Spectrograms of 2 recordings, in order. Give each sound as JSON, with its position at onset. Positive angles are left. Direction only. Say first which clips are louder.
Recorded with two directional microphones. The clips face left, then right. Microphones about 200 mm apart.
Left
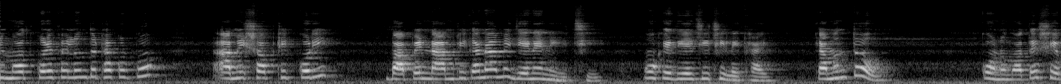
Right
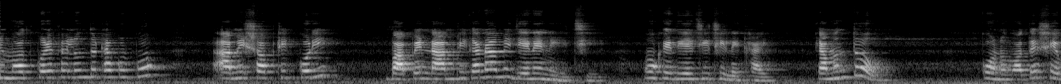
{"t": 0.0, "sound": "a woman's voice", "louder": "left 3 dB", "side_deg": 35}
{"t": 9.8, "sound": "a woman's voice", "louder": "left 4 dB", "side_deg": 30}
